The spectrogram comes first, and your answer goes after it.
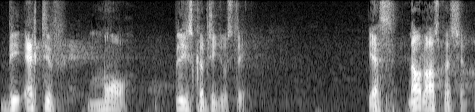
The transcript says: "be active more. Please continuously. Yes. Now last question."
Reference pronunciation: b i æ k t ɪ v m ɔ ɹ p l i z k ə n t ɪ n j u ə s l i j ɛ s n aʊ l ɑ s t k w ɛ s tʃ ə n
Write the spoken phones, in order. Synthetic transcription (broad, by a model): b i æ k t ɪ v m ɔ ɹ p l i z k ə n t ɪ n j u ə s l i j ɛ s n aʊ l ɑ s t k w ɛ s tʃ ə n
